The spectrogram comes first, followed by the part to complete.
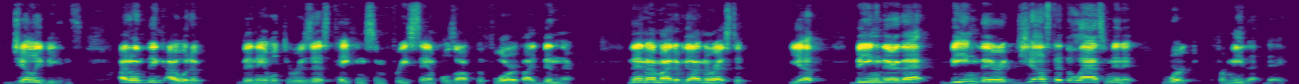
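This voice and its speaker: A male storyteller reads a children's chapter book aloud in a medium-pitched voice. His delivery is expressive, shaped for young listeners following a narrative. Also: rough recording.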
